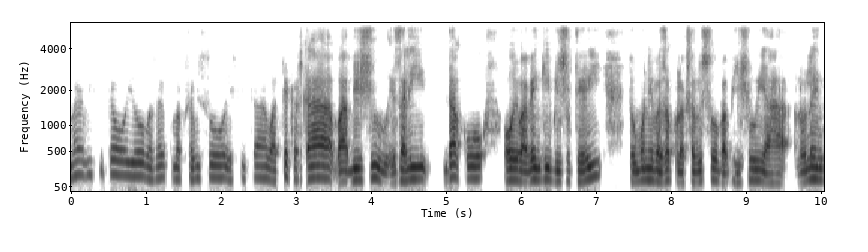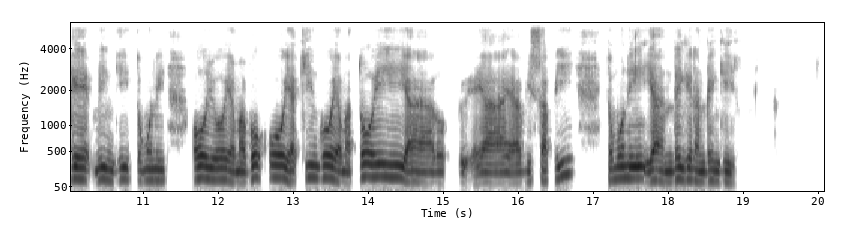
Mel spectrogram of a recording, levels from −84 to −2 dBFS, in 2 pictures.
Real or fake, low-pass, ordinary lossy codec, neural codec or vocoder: fake; 5.4 kHz; Opus, 64 kbps; codec, 16 kHz, 4.8 kbps, FACodec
